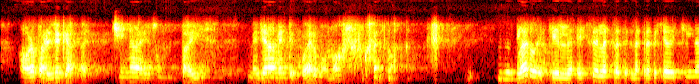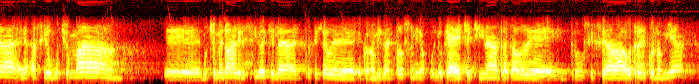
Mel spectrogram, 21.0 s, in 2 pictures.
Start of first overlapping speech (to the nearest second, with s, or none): none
